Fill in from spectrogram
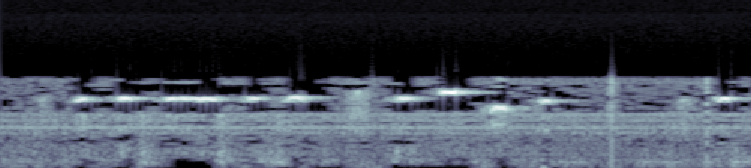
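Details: Caged pet cockatiel performing its version of Jingle Bells, a string of short pure whistles at a steady tune-like pace, one note climbing higher and another dipping, with a low constant hum and light rustling behind.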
